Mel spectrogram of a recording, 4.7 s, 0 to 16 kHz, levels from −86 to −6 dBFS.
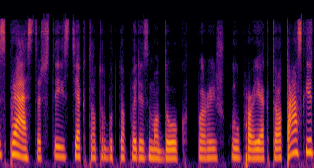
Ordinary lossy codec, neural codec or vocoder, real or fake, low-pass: Opus, 24 kbps; codec, 16 kHz in and 24 kHz out, 0.9 kbps, LongCat-Audio-Codec, fine tuned four codebook decoder; fake; 10.8 kHz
